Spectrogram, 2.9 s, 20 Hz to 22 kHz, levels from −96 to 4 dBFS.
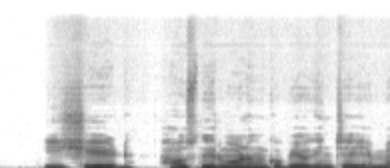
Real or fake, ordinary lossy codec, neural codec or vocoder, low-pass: real; none; none; 19.8 kHz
